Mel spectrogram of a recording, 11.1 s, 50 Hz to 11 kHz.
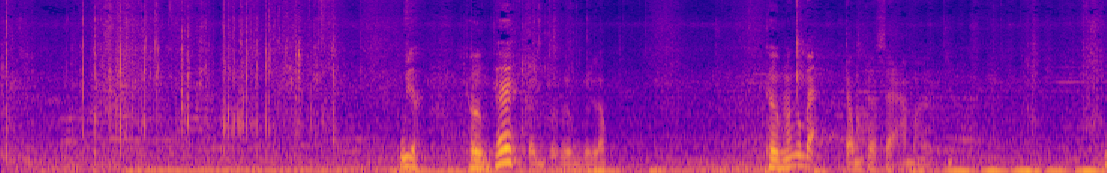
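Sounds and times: aluminium foil crinkling: 0:00.0 - 0:04.0, 0:04.9 - 0:06.0, 0:09.8 - 0:11.0.

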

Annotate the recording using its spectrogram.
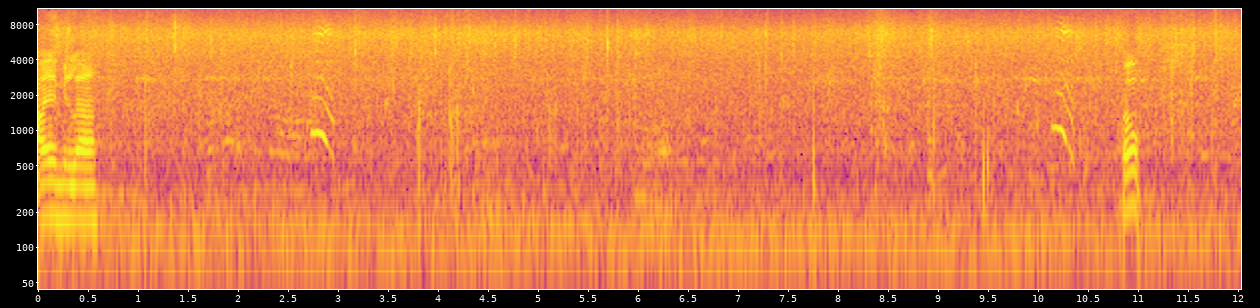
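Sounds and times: baby monkey squeak: 0:02.7 - 0:03.0, 0:10.1 - 0:10.5.

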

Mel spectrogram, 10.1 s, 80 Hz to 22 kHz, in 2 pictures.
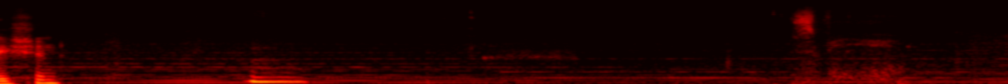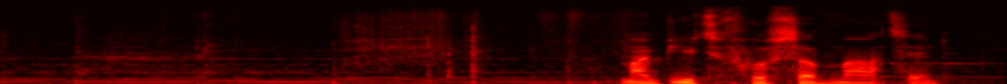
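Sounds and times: soft background music: 0:00.0 - 0:10.0
paper rustling and crinkling: 0:06.0 - 0:08.5.

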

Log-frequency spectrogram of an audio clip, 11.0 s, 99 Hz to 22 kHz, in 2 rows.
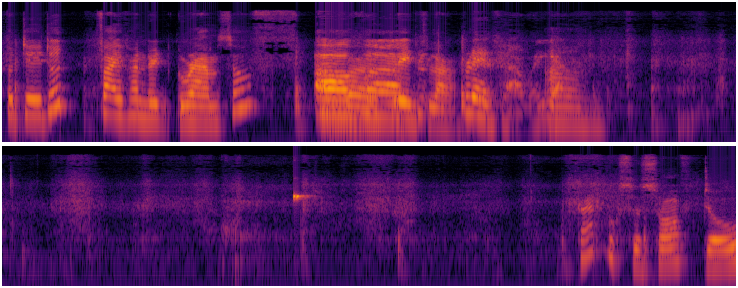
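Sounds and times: brief high squeak: 0:07.7 - 0:07.9.

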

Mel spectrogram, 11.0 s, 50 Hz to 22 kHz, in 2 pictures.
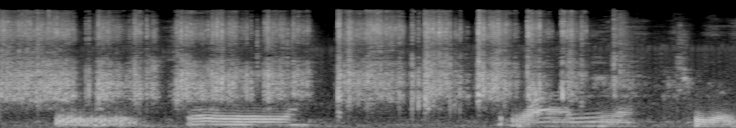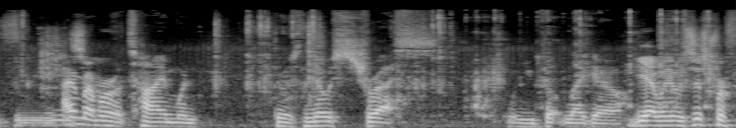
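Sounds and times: low voice sounds: 0:00.4 - 0:02.3, 0:03.8 - 0:06.2.

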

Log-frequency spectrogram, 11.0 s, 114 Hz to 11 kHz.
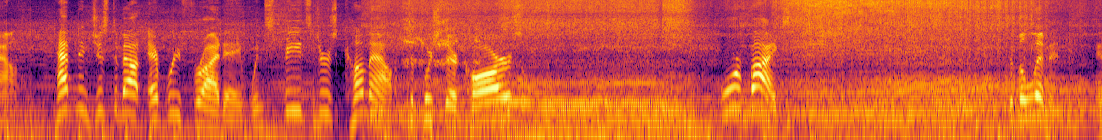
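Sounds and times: car engine at high revs: 0:03.8 - 0:11.0
tyres spinning in burnout: 0:03.8 - 0:11.0.

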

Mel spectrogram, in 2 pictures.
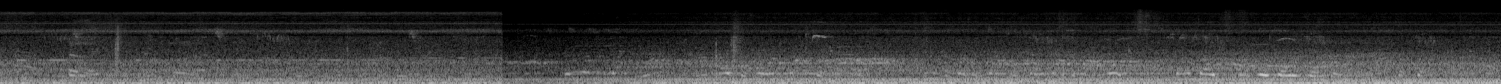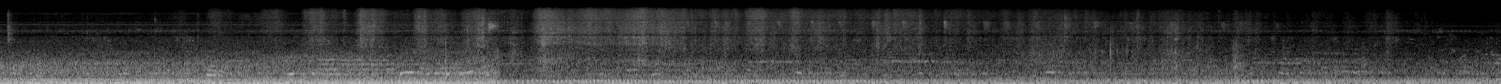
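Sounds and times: grass rustling underfoot: 0:16.9 - 0:29.3.

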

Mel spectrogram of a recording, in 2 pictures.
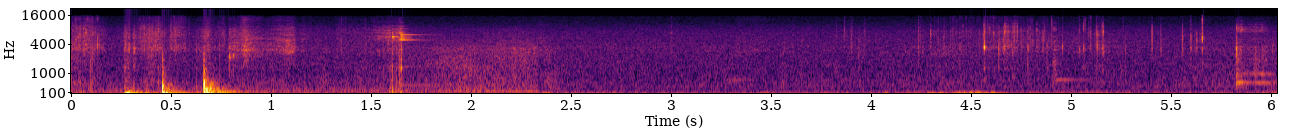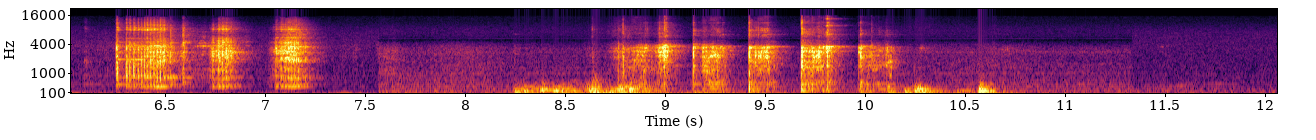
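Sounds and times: bottle seal rubbing and crinkling: 0:03.8 - 0:07.3.

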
